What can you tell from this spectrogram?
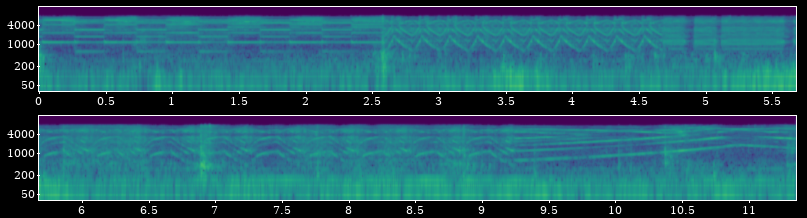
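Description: Toy police car's electronic siren sound effect cycling through patterns: a repeating steady beep at first, then quick up-and-down yelps from about two and a half seconds in, then slow rising and falling wails near the end. A few short knocks of cardboard being handled.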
